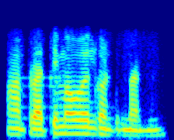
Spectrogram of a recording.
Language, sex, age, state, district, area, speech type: Telugu, male, 18-30, Telangana, Ranga Reddy, urban, conversation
